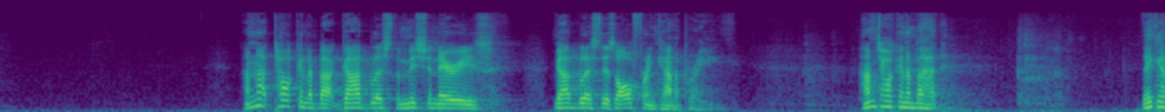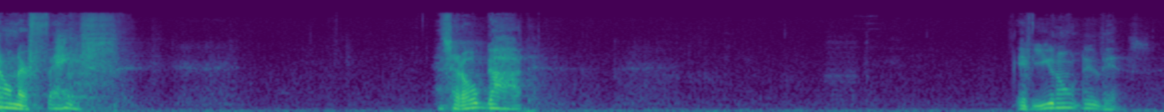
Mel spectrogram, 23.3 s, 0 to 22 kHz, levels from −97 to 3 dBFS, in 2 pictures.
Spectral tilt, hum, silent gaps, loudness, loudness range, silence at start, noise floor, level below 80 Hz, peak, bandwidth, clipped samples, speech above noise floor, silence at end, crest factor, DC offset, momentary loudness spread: -6 dB/octave; none; none; -23 LUFS; 12 LU; 2.45 s; -67 dBFS; -54 dBFS; -4 dBFS; 13.5 kHz; under 0.1%; 44 dB; 0.5 s; 22 dB; under 0.1%; 19 LU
